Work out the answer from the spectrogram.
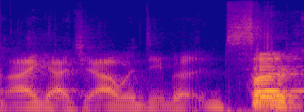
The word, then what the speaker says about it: Awodibu: Awodibu. I got you, Awodibu. Sid pronounces your name right all the time on our show.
